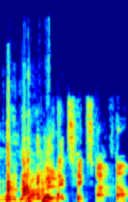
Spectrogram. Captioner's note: laughing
